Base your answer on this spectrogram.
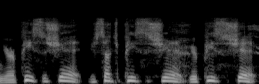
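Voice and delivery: high-pitched mock yell of insults; imitating an angry player yelling from the box; retold yelling. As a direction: repeat the insult like a jeering chant. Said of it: "just kept yelling".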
